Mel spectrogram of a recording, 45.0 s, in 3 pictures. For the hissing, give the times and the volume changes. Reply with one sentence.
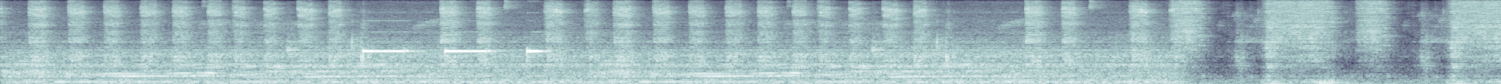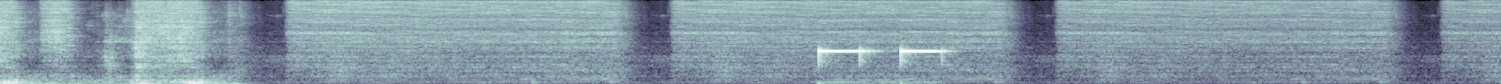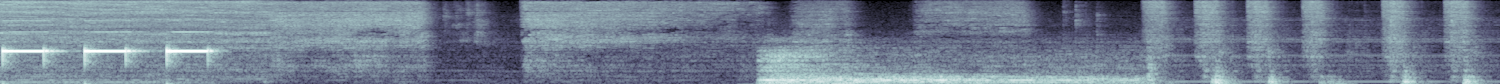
You can hear the hissing from 0.0 to 44.9 s, getting quieter.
